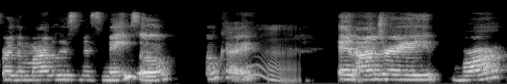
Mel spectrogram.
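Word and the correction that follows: Braugher: Brower, thank you.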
